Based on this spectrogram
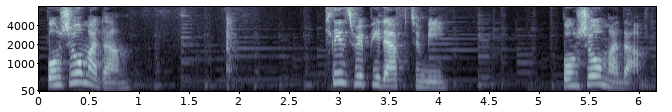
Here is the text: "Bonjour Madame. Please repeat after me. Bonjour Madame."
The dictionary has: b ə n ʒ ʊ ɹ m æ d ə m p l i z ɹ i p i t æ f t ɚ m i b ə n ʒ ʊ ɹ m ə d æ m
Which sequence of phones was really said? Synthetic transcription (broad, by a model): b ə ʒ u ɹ m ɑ d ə m p l i z ɹ i p i t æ f t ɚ m i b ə ʒ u ɹ m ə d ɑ m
